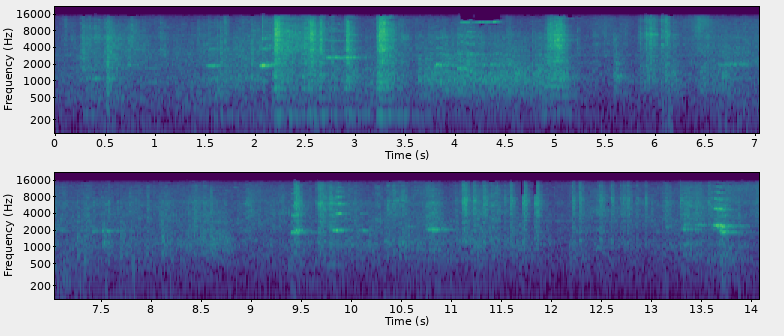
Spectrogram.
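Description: Freightliner bogie hopper wagons rolling past on the rails, their wheels clicking over rail joints with brief high wheel squeals. The clatter is loudest about two to five seconds in.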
